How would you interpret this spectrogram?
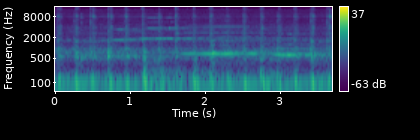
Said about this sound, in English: Tomorrow on Weekend Edition, a man who makes scary music on an instrument he calls the Apprehension Engine. We're hearing it right now.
